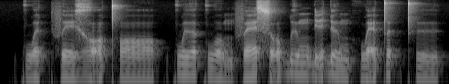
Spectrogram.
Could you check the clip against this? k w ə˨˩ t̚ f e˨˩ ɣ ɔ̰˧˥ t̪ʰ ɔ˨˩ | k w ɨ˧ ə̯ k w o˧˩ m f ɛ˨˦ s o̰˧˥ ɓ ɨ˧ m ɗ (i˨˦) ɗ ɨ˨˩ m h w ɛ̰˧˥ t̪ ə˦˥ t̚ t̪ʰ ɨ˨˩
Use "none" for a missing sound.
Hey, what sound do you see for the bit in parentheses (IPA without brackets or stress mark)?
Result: ḭ˧˥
